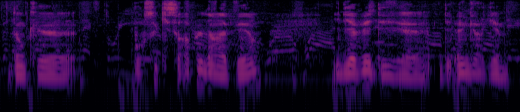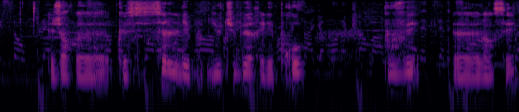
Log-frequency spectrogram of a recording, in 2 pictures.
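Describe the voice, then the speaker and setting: Over music in the background, a soft-spoken man talks slowly in a flat monotone, his fairly low voice broken by long, frequent pauses. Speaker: gaming youtuber, server founder. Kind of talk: casual gameplay commentary. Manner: halting, many fillers.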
